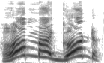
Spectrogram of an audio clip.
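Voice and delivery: slow, high mock Indian accent. Shown as a demonstration. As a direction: stretch out the comic Indian accent. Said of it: "When you're in the middle of doing a".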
